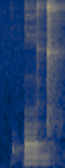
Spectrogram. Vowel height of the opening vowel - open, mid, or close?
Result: mid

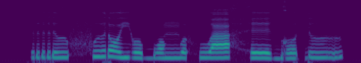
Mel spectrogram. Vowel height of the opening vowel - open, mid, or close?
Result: close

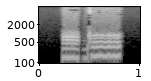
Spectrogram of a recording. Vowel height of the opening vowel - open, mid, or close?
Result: mid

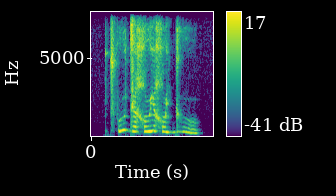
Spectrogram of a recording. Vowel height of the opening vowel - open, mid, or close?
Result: close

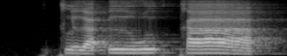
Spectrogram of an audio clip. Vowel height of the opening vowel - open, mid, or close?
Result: close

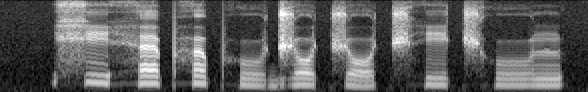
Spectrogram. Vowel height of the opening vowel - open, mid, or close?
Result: close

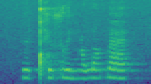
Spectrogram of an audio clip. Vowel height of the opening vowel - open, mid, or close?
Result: mid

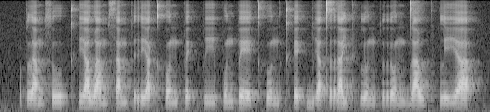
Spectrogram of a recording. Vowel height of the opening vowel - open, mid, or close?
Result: open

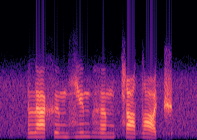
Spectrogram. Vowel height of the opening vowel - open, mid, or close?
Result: open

